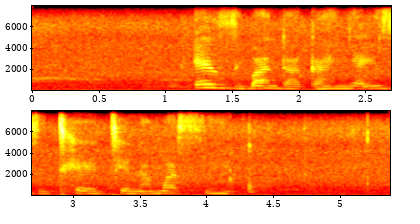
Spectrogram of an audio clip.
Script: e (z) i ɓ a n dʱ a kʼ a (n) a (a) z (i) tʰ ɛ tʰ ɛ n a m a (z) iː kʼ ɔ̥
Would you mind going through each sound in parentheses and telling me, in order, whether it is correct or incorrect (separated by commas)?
correct, incorrect, incorrect, correct, incorrect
